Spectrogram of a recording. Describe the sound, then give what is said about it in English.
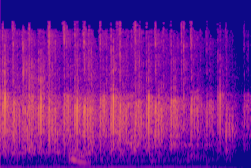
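An audience at the Greenbelt Festival applauds the speakers and panelists at the end of a talk, many hands clapping in a dense, continuous patter with no voices, holding its level before tapering off slightly at the end. “Can we have one last big round of applause for everyone who's been part of this,”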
